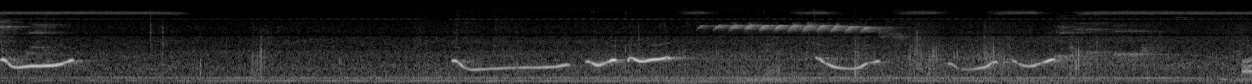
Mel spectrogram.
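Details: Purple-throated Fruitcrow in Panama, 2015, gives mellow, slurred whistles that dip then rise, in short bursts a few seconds apart; a brief buzzy high note sounds in between.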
